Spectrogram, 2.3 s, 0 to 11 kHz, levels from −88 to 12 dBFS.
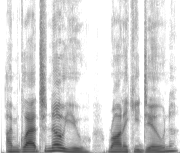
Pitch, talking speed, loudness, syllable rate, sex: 140 Hz, 185 wpm, -20 LUFS, 5.1 syllables/s, male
